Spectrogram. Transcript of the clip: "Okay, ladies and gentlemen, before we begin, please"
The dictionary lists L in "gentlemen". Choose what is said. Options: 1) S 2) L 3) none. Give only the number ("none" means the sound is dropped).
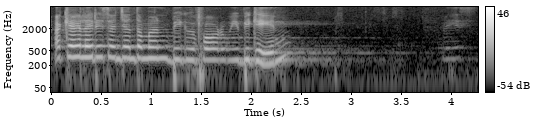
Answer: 3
